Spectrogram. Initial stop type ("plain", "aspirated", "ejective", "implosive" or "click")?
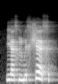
plain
